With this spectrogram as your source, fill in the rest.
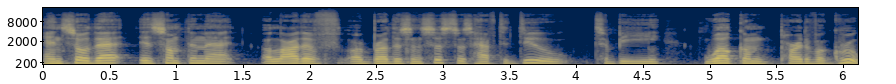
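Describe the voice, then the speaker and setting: Recorded very cleanly against a silent background, a man with an American accent speaks in an unremarkable speaking voice at a moderate pace, with a fairly high pitch and fairly even intonation. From Connecticut, US; Haitian parents. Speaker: young adult ministry leader. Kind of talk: casual chat.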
